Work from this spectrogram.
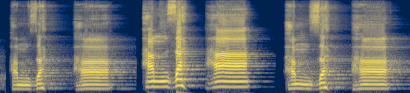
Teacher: হলকের শুরু হইতে অর্থাৎ কণ্ঠনালীর শুরু হইতে উচ্চারিত হয় হামজা হা।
